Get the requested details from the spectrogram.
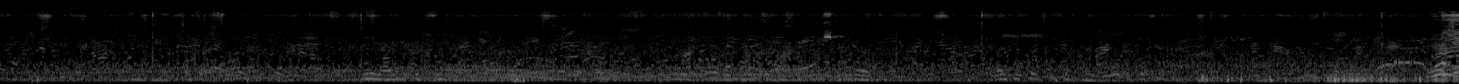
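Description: A crowd of people chatters at a distance outdoors.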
